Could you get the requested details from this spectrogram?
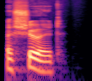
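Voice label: "assured", British English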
